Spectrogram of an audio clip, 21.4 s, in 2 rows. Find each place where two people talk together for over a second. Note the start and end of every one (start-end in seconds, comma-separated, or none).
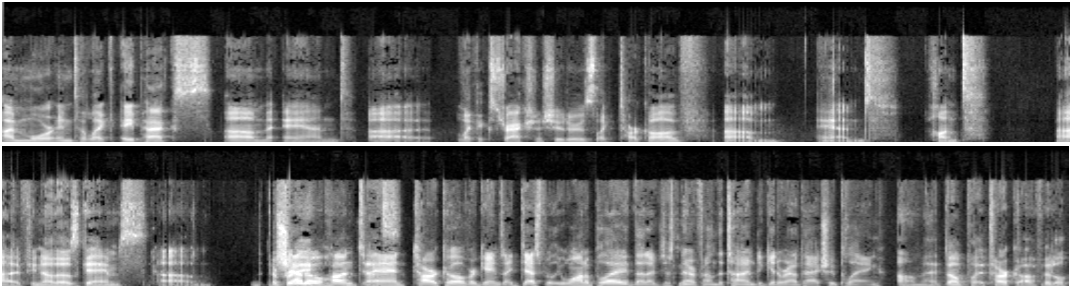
13.3-14.7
